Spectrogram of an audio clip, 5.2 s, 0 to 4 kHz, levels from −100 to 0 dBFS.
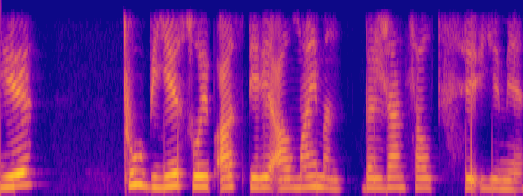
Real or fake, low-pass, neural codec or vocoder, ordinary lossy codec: real; 3.6 kHz; none; none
